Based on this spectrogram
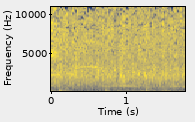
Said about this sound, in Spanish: Eh, de hecho, el, e, este aplauso a nuestro público es para, para todo el equipo del Teprimos.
